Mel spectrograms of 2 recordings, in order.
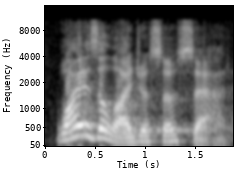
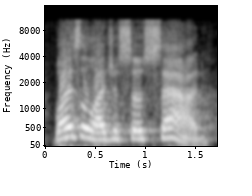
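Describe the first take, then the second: First: Said in the usual way. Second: "Why is Elijah so sad?" higher and louder, pressing on is; emphatic restated question. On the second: Shown as a demonstration. Preacher to congregation, repeating the question with higher, louder emphasis.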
